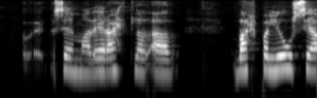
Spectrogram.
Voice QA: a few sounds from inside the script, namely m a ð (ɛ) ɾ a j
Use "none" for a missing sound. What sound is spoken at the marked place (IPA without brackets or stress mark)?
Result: ɛ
